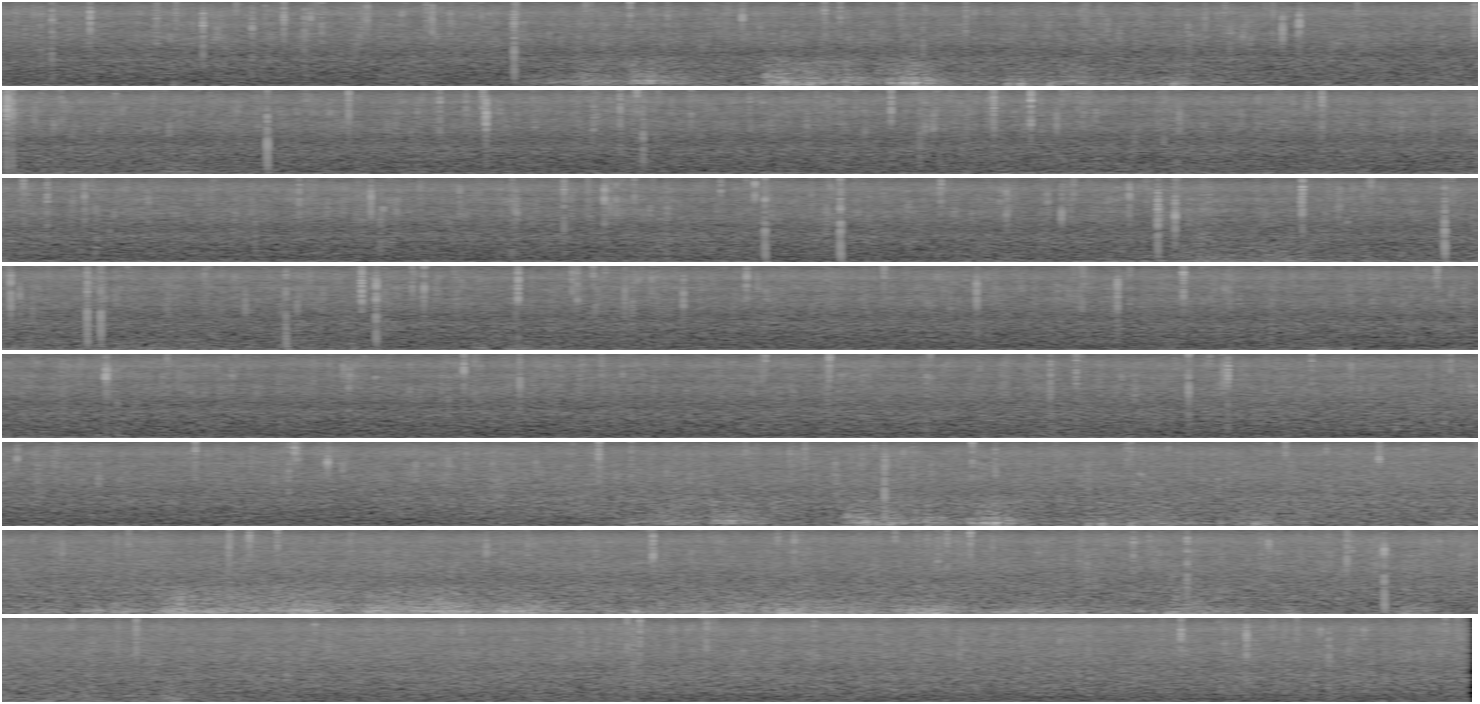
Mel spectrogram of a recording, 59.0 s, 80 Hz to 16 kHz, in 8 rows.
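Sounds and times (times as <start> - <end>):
heavy rain: 0.0 - 59.0
thunder rumbling: 2.6 - 8.3, 38.8 - 55.2.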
